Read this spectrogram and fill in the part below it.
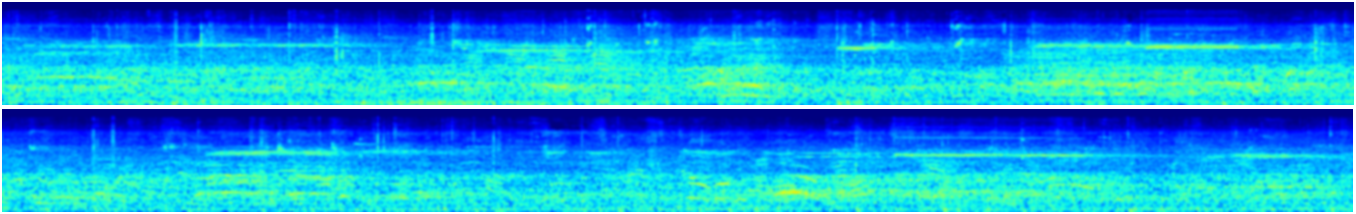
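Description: A crowd of players and spectators murmurs and calls out in a large echoing hall.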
